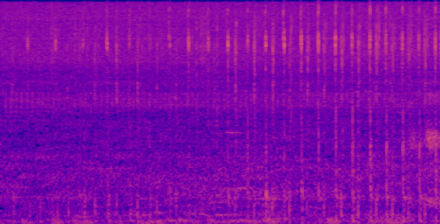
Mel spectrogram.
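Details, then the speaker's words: Tapered roller wheel bearing just adjusted before the split pin is fitted, microphone close to the hub: faint light clicks as the hub is rocked, no grinding; normal small free play. "let me bring the camera down close to it and the view won't be very good but i think you'll hear the clicking"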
